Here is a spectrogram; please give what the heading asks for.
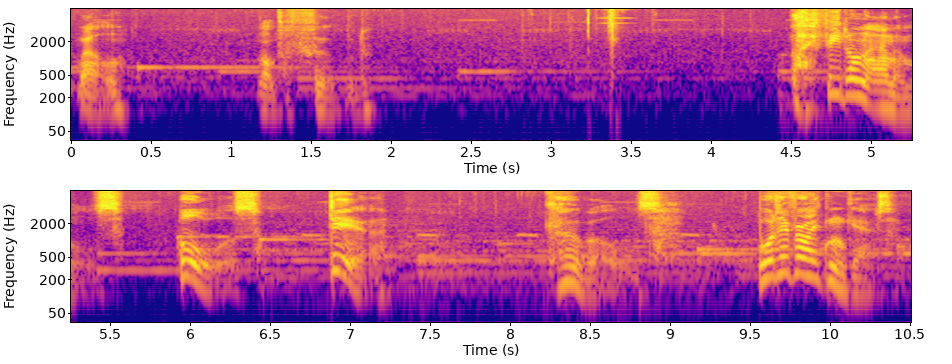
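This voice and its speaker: A man's voice: medium pitch, huge pitch swings, slow pace, gravelly, long pauses, soft background music, full character voice. An actor playing a suave, needy male vampire in a video game, with a theatrical, coaxing, hesitant delivery. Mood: pleading, wary. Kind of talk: video game character acting.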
